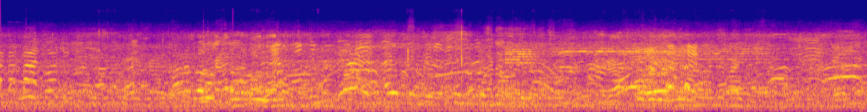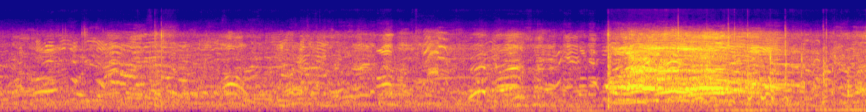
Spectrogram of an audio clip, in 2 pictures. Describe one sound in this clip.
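A crowd of children and adults chatters and calls out outdoors.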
